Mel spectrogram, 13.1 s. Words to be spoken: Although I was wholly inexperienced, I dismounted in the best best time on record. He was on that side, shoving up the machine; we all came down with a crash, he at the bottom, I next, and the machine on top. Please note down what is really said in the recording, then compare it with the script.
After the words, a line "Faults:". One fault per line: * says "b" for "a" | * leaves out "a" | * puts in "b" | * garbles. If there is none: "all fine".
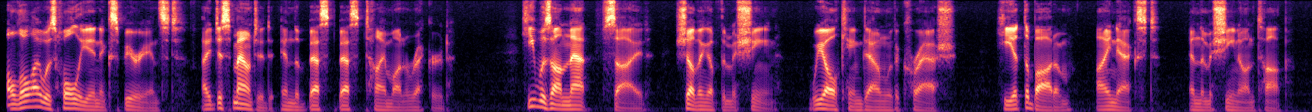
Although I was wholly inexperienced, I dismounted in the best best time on record. He was on that side, shoving up the machine; we all came down with a crash, he at the bottom, I next, and the machine on top.
Faults:
all fine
